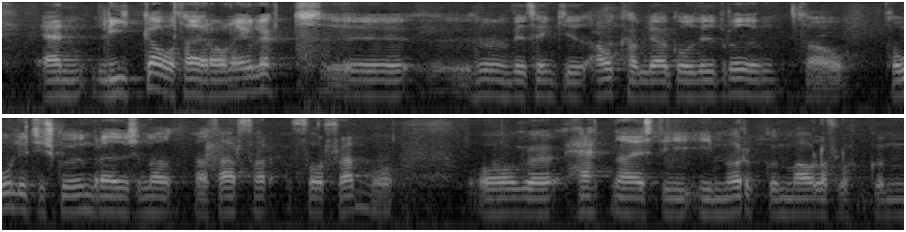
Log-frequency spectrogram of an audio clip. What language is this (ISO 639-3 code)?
isl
